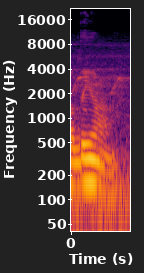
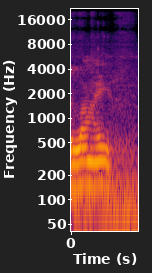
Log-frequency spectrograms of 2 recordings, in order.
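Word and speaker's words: Lyon: and Irenaeus of uh Leon. So, or lie, you know, that's how you say it.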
